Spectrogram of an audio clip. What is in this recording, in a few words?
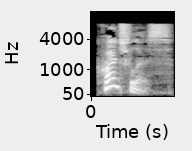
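"quenchless", British English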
